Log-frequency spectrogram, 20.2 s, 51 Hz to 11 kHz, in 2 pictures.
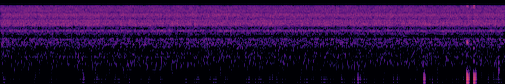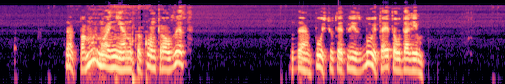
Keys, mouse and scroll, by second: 12.8 ctrl+z, 15.8 click, 17.1 click, 18.7 Delete, 20.0 click.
